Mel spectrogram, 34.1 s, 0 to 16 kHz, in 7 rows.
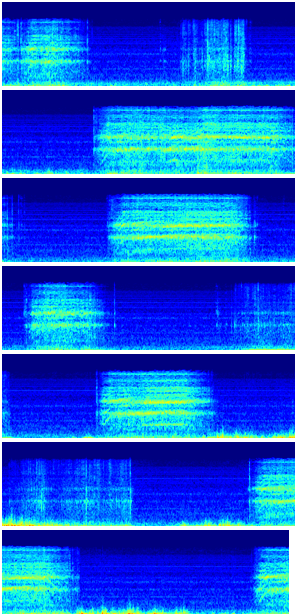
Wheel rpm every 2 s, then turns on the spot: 50, 10, 0, 90, 120, 20, 130, 50, 20, 10, 50, 60, 10, 20, 90, 10, 30.
2-4 18-20 24-28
